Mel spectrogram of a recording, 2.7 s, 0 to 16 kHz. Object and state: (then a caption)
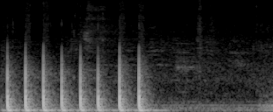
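Solid-sounding damped car door. A steel car door treated with KilMat sound deadening mat is knocked on eight times in a quick, even series, each knock a short, dull, low thud with almost no ring. The door sounds solid, and the knocks stop at about 1.5 seconds, leaving a faint low hum.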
